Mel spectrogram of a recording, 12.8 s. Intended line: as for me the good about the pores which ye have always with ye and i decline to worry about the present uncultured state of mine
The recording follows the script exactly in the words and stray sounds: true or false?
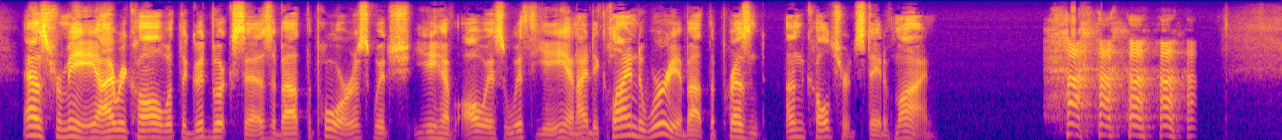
false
